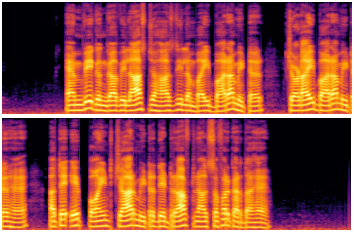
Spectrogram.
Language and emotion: Punjabi, neutral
